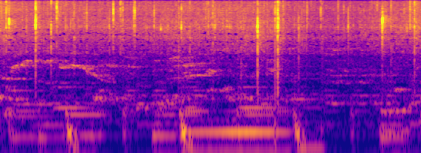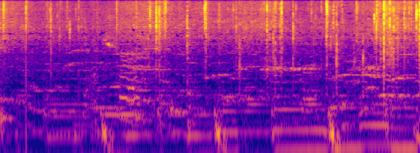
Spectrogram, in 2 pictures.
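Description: Onion rounds sizzling and crackling in hot olive oil in a frying pan on low heat, with many small pops. Near the end a spatula is pushed into the pan and shifts them.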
